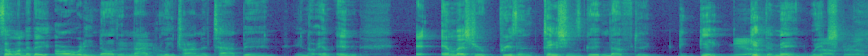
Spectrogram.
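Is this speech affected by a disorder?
Yes: stuttering; also raps; here repeated sounds, repeated words.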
